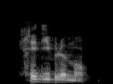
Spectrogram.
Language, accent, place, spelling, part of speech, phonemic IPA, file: French, France, Lyon, crédiblement, adverb, /kʁe.di.blə.mɑ̃/, LL-Q150 (fra)-crédiblement.wav
- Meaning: credibly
